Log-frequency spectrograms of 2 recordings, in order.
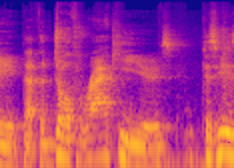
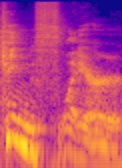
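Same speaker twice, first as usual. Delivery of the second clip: put-on heavy lisp, louder; 3 semitones higher, 4 dB louder than usual. Imitating a book character speaking to a captive: imitating Vargo Hoat's heavy lisp. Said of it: "he spells out the lisp".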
